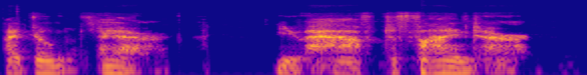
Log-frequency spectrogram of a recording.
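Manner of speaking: deep, breathy, commanding man's voice. Voicing a high-ranking gentleman, in a deep, commanding voice. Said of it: "deep, commanding voice".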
